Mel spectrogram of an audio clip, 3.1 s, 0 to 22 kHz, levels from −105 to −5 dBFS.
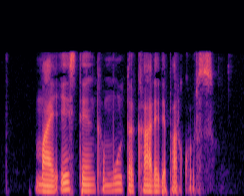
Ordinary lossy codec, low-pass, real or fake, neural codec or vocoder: MP3, 64 kbps; 7.2 kHz; real; none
